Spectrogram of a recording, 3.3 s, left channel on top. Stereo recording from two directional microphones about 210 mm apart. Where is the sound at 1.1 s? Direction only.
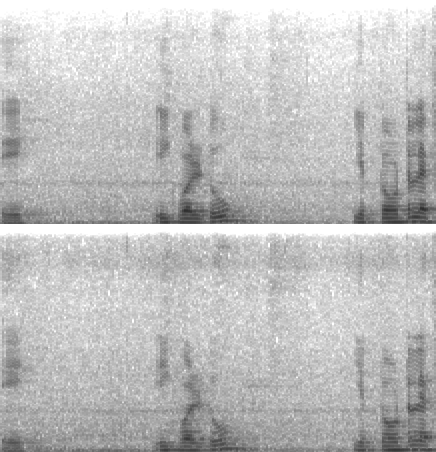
35° left (ahead or behind).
